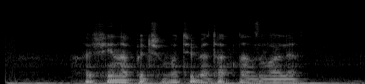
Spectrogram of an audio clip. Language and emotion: Russian, neutral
